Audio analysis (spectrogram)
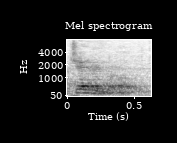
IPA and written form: ˈʤenrəl (general)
